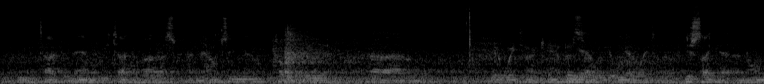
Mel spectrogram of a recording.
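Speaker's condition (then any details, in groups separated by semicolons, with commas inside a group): No condition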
